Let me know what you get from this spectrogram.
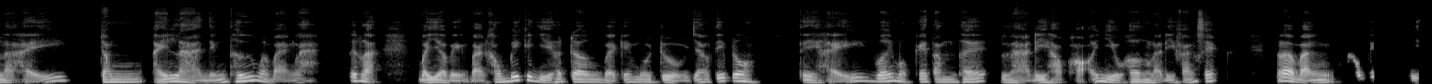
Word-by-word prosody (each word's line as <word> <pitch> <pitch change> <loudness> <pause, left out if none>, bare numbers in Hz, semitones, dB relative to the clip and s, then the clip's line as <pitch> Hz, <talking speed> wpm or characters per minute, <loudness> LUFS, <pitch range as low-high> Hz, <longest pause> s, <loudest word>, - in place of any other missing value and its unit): là 105 - -1
hãy 170 +7 -3 0.3
trong 125 0 0
hãy 110 +2 +3
là 120 -10 +2
những 95 +4 -2
thứ 155 +6 +4
mà 165 - 0
bạn 80 +3 -6
là. 90 -3 -8 0.3
Tức - - +2
là - - +2 0.4
bây 105 +2 +4
giờ 105 -4 +4
b - - -3 0.2
bạn 85 0 -1
không 125 +1 -1
biết 180 +5 +6
cái 190 - +4
gì 110 - +1
hết 125 - 0
trơn 115 -4 +3
về 90 -4 -1
cái 115 +6 -4
môi 110 -2 -2
trường 90 -4 +1
giao 115 +2 -1
tiếp, 145 +7 0
đúng 155 -1 +7
hông? 115 -8 -2 0.4
Thì 100 -1 0
hãy 155 +12 -2
với 140 +3 +4
một 105 - -1
cái 130 +3 0
tâm 110 0 -2
thế 125 +5 +1
là 95 -5 -2
đi 105 +3 +1
học 100 -2 -4
hỏi 145 - -2
nhiều 105 -11 +2
hơn 105 0 +1
là 90 -4 -3
đi 95 +3 -4
phán 105 +2 -3
xét. 150 +3 -1 0.6
Đó - - +4
là - - +9
bạn 100 +4 +2 0.2
không - - -4
biết - - -5 0.4
gì, - - -2
110 Hz, 220 wpm, -23 LUFS, 100-135 Hz, 0.6 s, là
